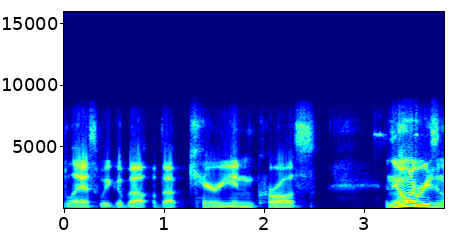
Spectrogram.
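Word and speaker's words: Charon: because in Greek mythology carrion which is spelled different but still said carrion is the the boat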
